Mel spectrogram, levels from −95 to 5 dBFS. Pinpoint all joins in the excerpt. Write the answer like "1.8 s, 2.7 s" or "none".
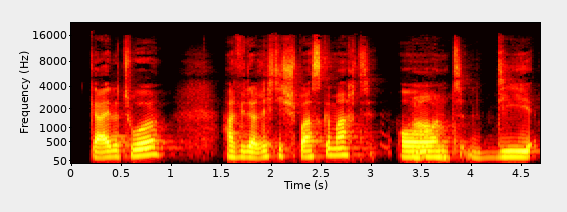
3.2 s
